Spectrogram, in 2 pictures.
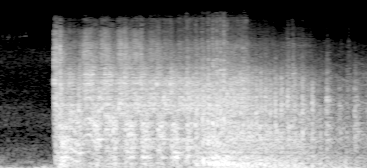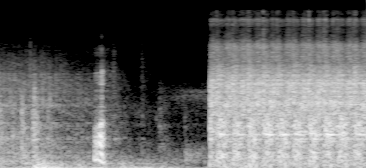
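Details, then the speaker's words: Digger diesel engine being started after a new filter. The starter churns steadily for several seconds, slowing as it goes, and never catches. Crank with no start; the battery is possibly flat (unconfirmed). "sounded like she was gonna fire right up."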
